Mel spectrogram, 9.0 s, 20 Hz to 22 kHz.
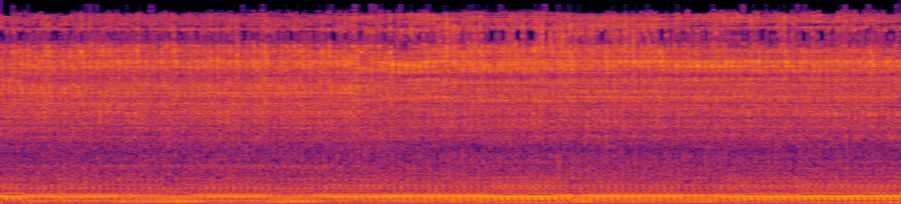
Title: CB550 rattling sound. Anyone know what could be the issue?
